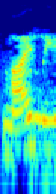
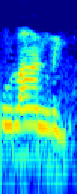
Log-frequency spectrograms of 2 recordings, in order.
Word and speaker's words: Mai Lee: bit about all right what's up everybody it's Miley I'm so happy you pronounced my name right like do you know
